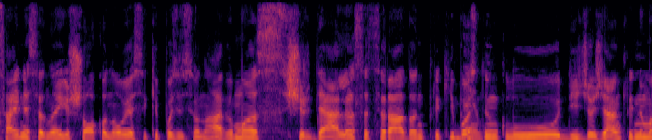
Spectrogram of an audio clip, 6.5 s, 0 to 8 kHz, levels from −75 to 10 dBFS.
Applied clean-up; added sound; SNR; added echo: none; none; none; none.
